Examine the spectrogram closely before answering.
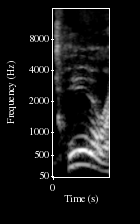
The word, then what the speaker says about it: Torre: Sigmund Tor. I think he pronounces it Tor.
